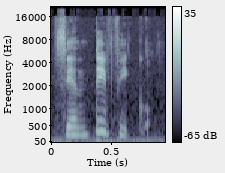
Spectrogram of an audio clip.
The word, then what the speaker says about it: científico: científico menos científico fatal cuál es la sílaba que se llama la mayor fuerza de voz científico y me dice que si lleva la mayor fuerza de voz en la ante penúltima sílaba es esdrújula y ciencia es brújula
